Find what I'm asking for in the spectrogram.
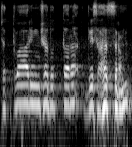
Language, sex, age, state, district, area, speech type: Sanskrit, male, 30-45, Karnataka, Udupi, urban, spontaneous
